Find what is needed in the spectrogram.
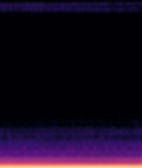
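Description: Steady electrical hum, a low buzz with many evenly spaced overtones, typical of mains hum picked up by the recording.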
